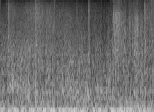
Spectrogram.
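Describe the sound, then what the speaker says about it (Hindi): A loud, sustained roar of a large blast fills the clip, dense rumbling and crackling with no quiet gaps. "जोरदार ब्लास्ट के साथ बारूद से सना आग का गुबार आसमान में उठता दिखाई दिया"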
